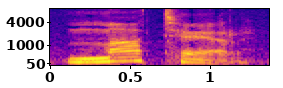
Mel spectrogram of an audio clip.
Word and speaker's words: mater: read this word together we put those syllables together to form the word mater now when we put the syllables back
